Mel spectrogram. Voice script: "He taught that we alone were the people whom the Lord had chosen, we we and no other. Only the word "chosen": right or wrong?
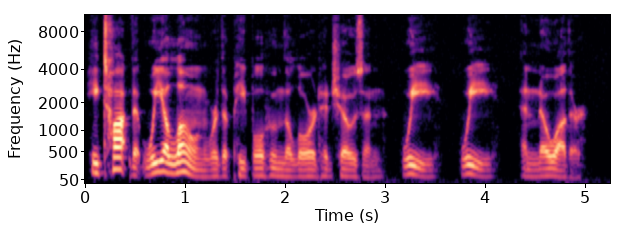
right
